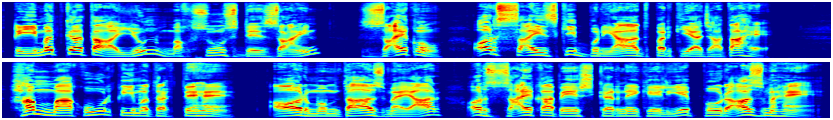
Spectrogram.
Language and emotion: Urdu, happy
